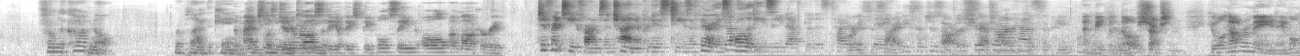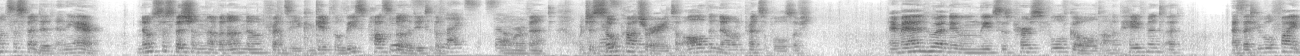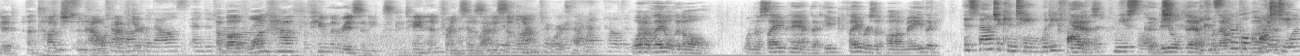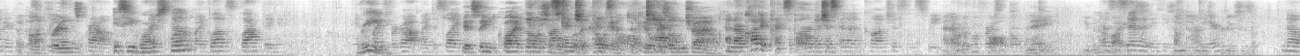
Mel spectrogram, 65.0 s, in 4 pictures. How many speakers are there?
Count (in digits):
6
